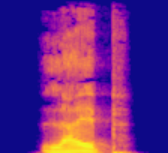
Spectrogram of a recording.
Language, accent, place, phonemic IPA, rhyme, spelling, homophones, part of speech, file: German, Germany, Berlin, /laɪ̯p/, -aɪ̯p, Leib, Laib, noun, De-Leib.ogg
- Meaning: 1. body 2. by semantic narrowing more specifically: trunk, torso 3. by semantic narrowing more specifically: belly, abdomen, stomach 4. by semantic narrowing more specifically: womb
